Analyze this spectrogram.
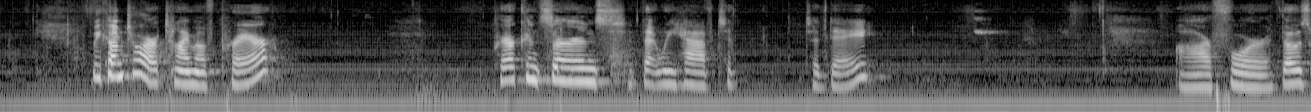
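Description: An elderly woman speaks slowly and calmly into a microphone.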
